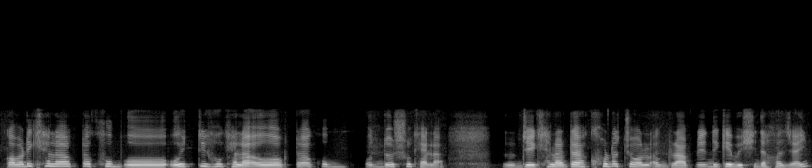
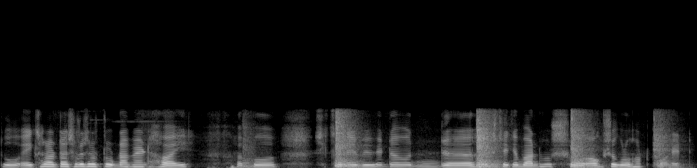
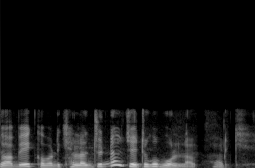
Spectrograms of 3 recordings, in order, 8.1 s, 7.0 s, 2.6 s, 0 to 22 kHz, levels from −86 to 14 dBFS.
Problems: none marked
